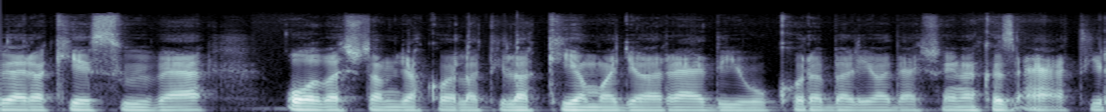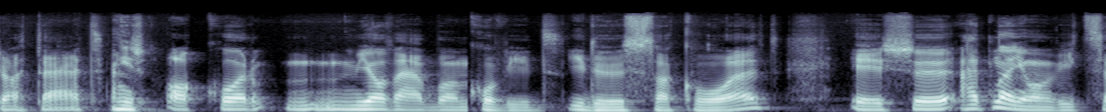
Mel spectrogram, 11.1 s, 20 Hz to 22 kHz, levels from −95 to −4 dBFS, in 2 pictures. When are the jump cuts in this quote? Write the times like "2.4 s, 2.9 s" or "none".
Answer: 7.9 s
